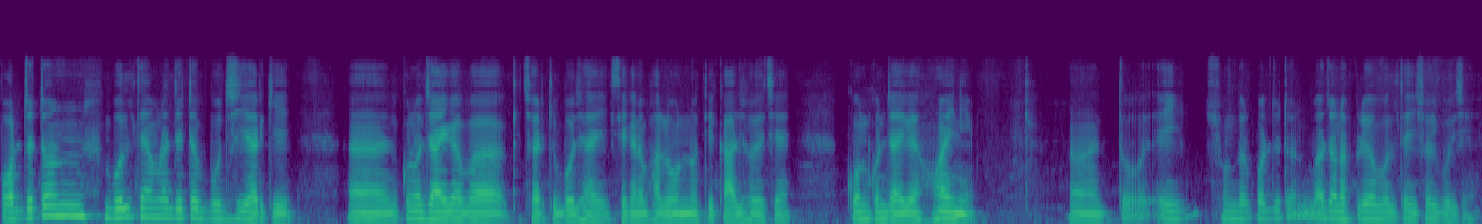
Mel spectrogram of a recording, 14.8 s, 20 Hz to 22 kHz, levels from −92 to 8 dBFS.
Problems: background sounds at intervals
